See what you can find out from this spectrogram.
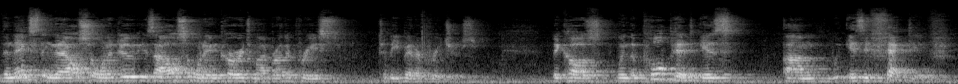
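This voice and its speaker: A man with a Southern accent, an Orthodox priest answering audience questions in a folksy, joking, earnest way. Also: a little high. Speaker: Orthodox priest, guest speaker. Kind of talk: casual Q&A talk. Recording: echoey hall, mic at a distance, faint noise.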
